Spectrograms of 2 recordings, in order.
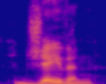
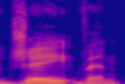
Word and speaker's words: Javen: And then Jevin says, also, it's pronounced Javen. So Javen. Okay, Javen. I was wondering, because there's no O, so it made sense. I just wanted to make sure. And then Jacob, I like hanging out with you, Travis.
